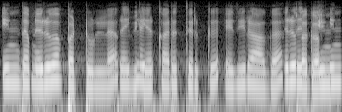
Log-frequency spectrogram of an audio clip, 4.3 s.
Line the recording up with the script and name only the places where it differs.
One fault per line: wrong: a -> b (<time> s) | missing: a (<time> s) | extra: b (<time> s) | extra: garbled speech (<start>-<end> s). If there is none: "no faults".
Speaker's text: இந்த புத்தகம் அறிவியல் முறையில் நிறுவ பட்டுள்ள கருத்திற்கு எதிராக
missing: புத்தகம் அறிவியல் முறையில் (0.3 s)
extra: garbled speech (1.5-1.9 s)
extra: garbled speech (3.6-4.3 s)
